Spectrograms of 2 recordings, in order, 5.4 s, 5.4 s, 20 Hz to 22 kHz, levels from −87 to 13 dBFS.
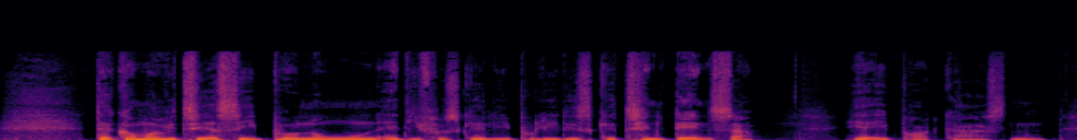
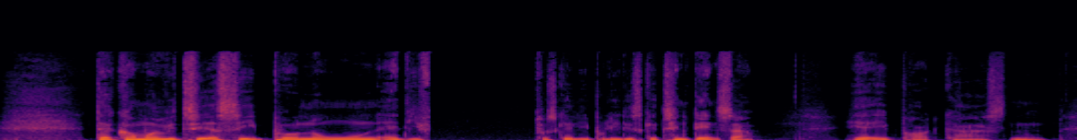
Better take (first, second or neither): first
